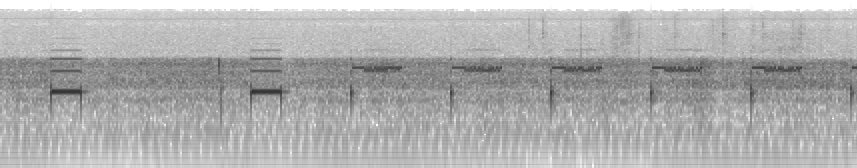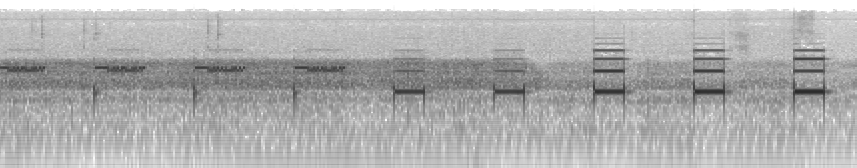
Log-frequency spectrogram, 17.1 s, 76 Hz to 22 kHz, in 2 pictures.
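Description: Shortwave time-signal station CHU Canada on 14.670 MHz, heard through a Realistic DX-302 receiver over steady hiss: a beep every second, with one beat missing. About three seconds in, the beeps shrink to short ticks, each followed by a higher warbling data burst that carries the time code, and the longer once-a-second beeps return near the end.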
